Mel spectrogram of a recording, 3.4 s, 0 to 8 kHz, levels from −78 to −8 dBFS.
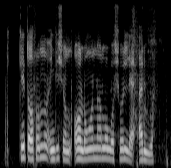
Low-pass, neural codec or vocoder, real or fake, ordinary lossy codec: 7.2 kHz; codec, 16 kHz, 4 kbps, FunCodec, trained on Chinese and English, 50 frames a second; fake; none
